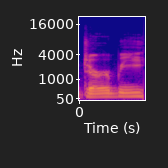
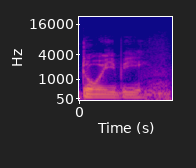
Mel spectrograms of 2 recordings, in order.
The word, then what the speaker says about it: Doiby Dickles: talking to Doiby Dickles, although he calls him Derby here, but with the way that Doiby talks, it's pronounced Doiby.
